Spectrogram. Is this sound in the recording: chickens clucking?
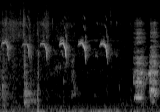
yes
